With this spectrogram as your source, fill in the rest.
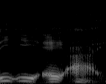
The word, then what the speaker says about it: Zea: Now, the name Zea is from ancient Greek, and I think that's pronounced. It's the word ancient Greek word is Zeai.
